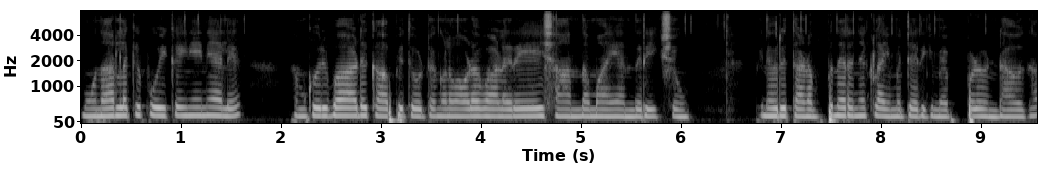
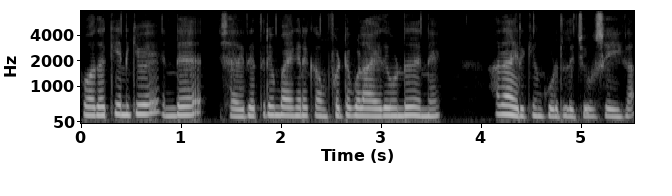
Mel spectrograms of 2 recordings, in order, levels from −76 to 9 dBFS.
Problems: none marked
